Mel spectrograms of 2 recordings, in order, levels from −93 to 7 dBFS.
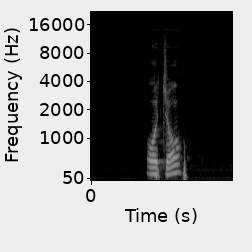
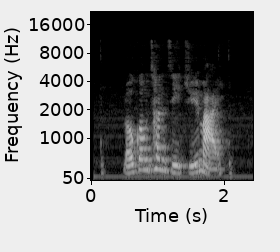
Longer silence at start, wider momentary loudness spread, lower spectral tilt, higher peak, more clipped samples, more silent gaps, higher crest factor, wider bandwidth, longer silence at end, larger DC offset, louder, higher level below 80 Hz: first, 0.85 s vs 0.15 s; about the same, 13 LU vs 11 LU; about the same, -7 dB/octave vs -6.5 dB/octave; second, -26 dBFS vs -4 dBFS; neither; neither; about the same, 18 dB vs 22 dB; first, 15 kHz vs 11.5 kHz; first, 0.7 s vs 0.35 s; neither; second, -41 LUFS vs -25 LUFS; about the same, -64 dBFS vs -64 dBFS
